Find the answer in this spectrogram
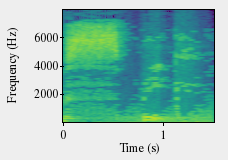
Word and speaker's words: speak: Cuidado com essa pronúncia. A tendência desse S antes do P, quem fala português, é querer colocar uma vogal de apoio, dizer to speak, porque a nossa letra S tem um E na frente, speak, ok?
